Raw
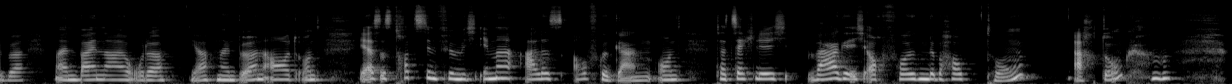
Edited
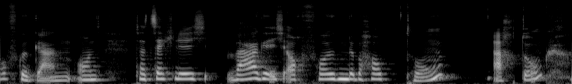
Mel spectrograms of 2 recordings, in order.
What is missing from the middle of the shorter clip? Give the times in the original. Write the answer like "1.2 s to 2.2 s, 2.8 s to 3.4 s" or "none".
none

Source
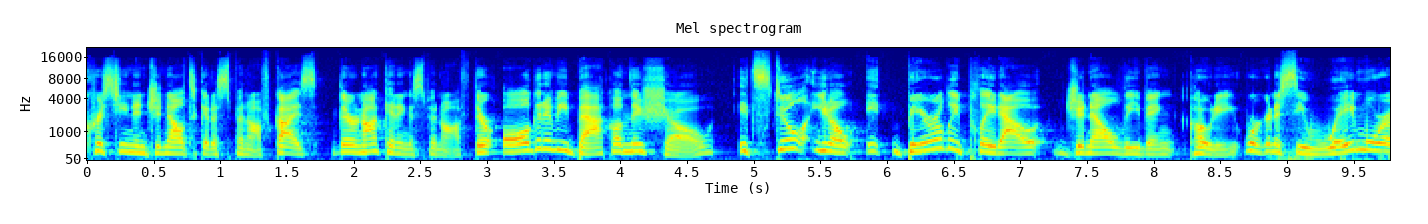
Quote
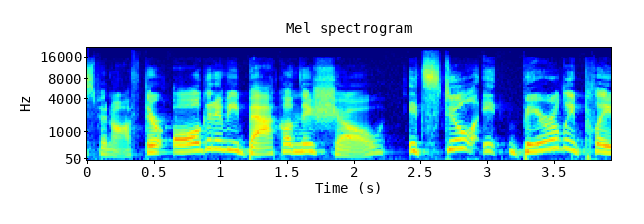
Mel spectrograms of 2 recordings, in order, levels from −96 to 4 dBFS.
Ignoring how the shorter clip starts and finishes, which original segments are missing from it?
5.4 s to 5.8 s

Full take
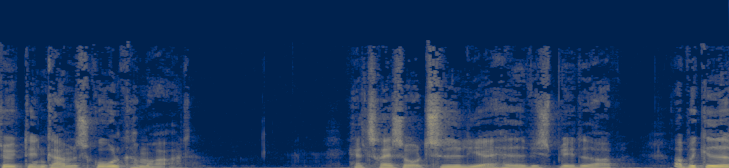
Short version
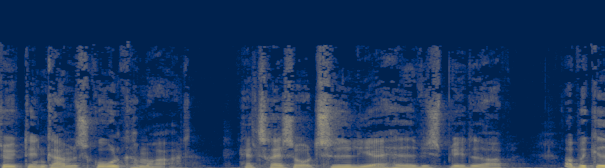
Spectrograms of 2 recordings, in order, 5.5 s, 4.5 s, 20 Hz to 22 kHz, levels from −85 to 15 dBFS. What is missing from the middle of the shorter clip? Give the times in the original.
1.7 s to 2.5 s

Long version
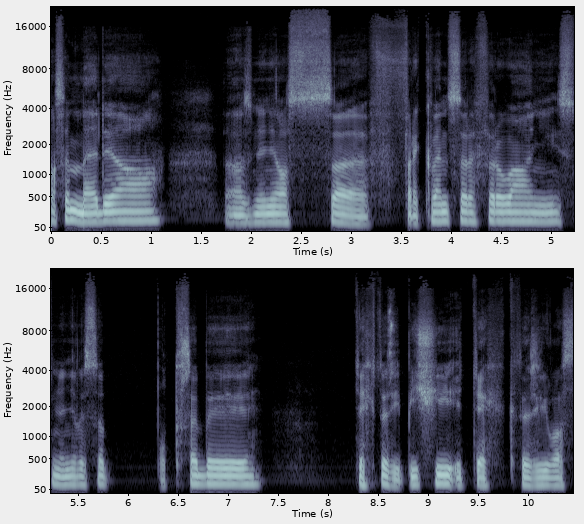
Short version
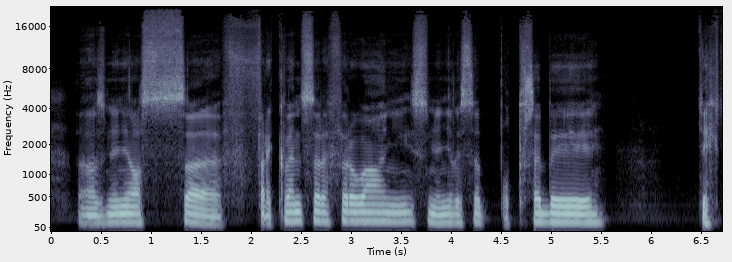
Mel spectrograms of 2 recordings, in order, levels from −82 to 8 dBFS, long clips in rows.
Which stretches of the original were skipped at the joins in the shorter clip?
5.9 s to 6.2 s

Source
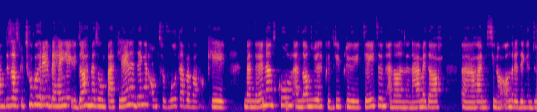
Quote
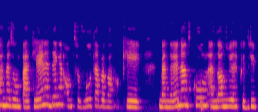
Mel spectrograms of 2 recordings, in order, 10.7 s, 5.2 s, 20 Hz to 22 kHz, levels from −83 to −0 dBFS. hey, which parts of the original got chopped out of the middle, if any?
none

